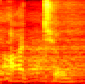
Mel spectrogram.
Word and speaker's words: ought to: ऑट टू, इसका सही pronunciation है ऑट टू, ठीक है।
